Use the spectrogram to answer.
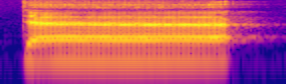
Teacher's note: তা হরফটি বারিক হরফ এবং এক আলিফ টেনে পড়তে হবে আপনারা আমার সাথে বলুন তা আবার বলুন তা এর মাখরাজ কোন জায়গা থেকে জিহ্বার আগা সামনের উপরের দুই দাঁতের গোড়ার সঙ্গে লাগিয়ে উচ্চারিত হয় আপনারা আমার সাথে আবার বলুন তা মাশআল্লাহ আমরা সহজেই বা এবং তা চিনতে পেরেছি।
